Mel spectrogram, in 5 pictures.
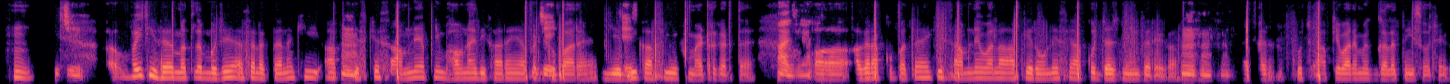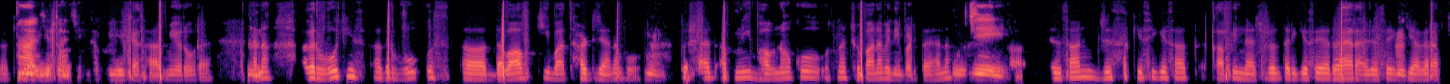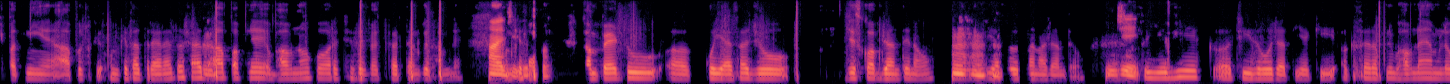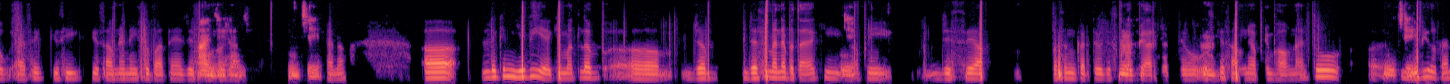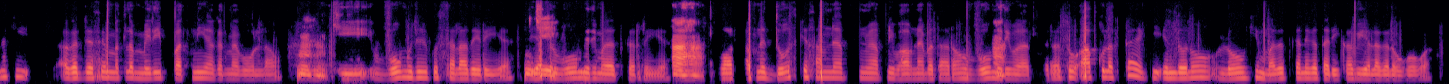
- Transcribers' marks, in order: static; distorted speech; in English: "मैटर"; in English: "जज"; in English: "नेचुरल"; in English: "कंपेयर्ड टू"
- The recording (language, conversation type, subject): Hindi, unstructured, किसी के दुख को देखकर आपकी क्या प्रतिक्रिया होती है?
